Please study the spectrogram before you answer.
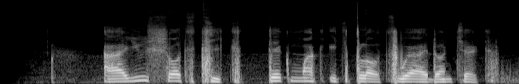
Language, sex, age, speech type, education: Nigerian Pidgin, male, 15-29, spontaneous, tertiary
